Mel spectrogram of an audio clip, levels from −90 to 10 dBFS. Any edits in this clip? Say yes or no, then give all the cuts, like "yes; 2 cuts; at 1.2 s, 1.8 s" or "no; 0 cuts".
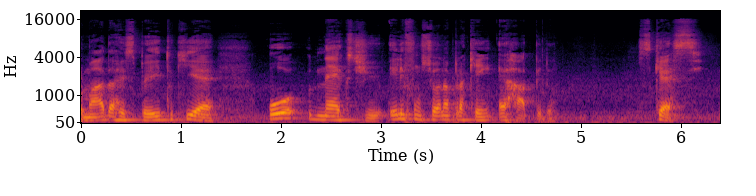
yes; 3 cuts; at 1.7 s, 3.1 s, 5.5 s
